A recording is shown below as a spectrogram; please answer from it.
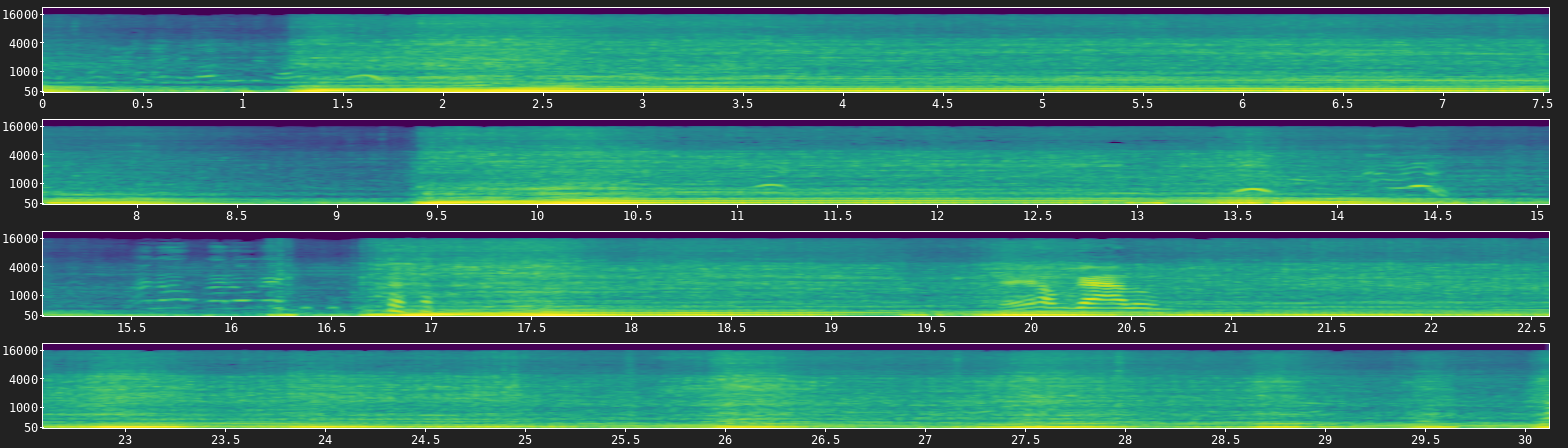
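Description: Engine of a small tracked rice carrier driving through deep mud under a load of rice sacks, revving up and holding high revs for several seconds, then dropping back; this happens three times, and the revs waver up and down in the last part.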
